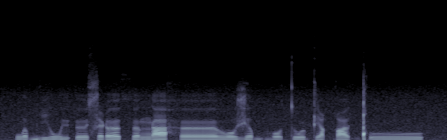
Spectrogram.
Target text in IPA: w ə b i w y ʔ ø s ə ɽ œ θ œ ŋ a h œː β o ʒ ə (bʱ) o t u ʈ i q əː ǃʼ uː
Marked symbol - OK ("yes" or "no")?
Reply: yes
